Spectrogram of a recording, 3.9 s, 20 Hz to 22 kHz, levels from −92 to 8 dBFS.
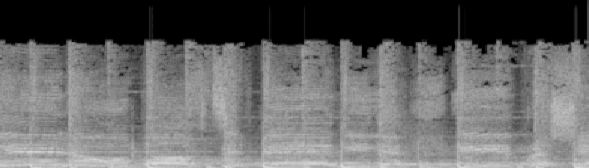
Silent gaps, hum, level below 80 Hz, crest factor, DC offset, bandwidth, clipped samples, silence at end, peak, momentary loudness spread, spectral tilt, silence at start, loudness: none; none; -18 dBFS; 10 dB; under 0.1%; 17 kHz; under 0.1%; 0 s; 0 dBFS; 3 LU; -3 dB/octave; 0 s; -11 LUFS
